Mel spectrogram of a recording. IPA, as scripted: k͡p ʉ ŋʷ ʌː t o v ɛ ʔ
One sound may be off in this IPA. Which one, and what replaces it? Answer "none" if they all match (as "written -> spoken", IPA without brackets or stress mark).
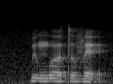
o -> ɤ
